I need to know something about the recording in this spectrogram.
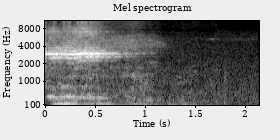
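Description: Steady hiss with a high-pitched whine and a low hum from an open microphone on a video call. It fades out over the first second and a half and then cuts to silence.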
